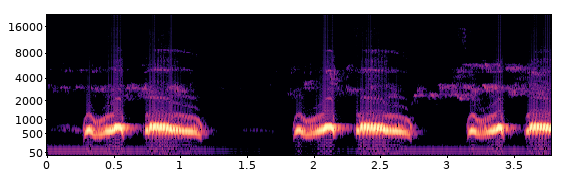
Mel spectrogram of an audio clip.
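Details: Spotted dove kept as a lure bird, cooing to draw in other doves: loud, low, hollow coos, each phrase a short double note then a longer falling coo. Three phrases come about every 1.4 seconds over a faint low hum.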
